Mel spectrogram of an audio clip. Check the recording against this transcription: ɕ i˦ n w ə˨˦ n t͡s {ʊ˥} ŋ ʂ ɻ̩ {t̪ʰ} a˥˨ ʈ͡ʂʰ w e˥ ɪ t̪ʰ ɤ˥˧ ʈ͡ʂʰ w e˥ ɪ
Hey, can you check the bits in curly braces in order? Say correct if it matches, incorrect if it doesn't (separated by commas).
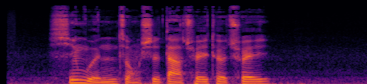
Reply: incorrect, incorrect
